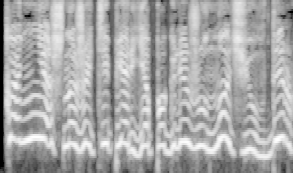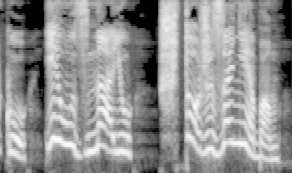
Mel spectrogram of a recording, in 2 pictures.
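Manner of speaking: bursting with the new idea; восторженно. A narrator's reading. Boy excited by the idea. (в восторге)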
